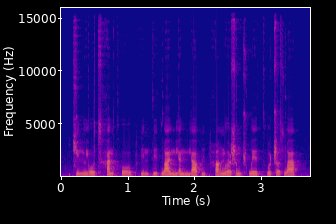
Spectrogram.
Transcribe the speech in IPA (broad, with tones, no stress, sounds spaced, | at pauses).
t͡ɕ y̰˨˩ n l j o˧˥ ʊ̯ t͡sʰ a˥˩ n kʰ o˧˥ ʊ̯ pʰ ḭ˨˩ n t̪ i˥˩ t̪ w a˥ ɪ̯ m j ɛ˥˩ n m j ä˥ p i˧˥ pʰ ɑ˧˥ ŋ l ɤ˧˥ ʂ ɤ˥˩ ŋ ʈ͡ʂʰ w e˥ ɪ̯ t̪ʰ u˥˧ ʈ͡ʂ ɤ˥˩ s w ä˥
